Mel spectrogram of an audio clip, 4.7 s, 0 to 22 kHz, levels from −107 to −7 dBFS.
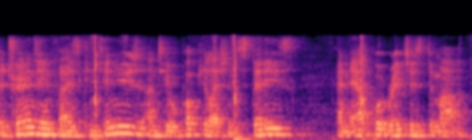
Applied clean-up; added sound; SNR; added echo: none; Domestic sounds, home sounds; 16 dB; reverberation time 0.4 s.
